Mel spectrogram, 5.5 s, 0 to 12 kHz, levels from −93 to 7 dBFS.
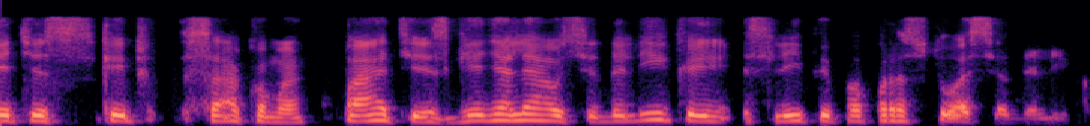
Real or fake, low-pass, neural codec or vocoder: real; 7.2 kHz; none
